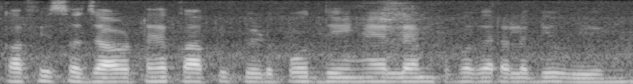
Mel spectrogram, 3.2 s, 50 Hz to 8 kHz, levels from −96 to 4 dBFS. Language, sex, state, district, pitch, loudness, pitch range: Hindi, female, Haryana, Jhajjar, 150 Hz, -18 LUFS, 145-155 Hz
